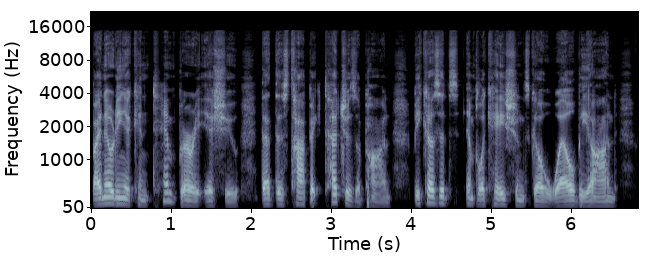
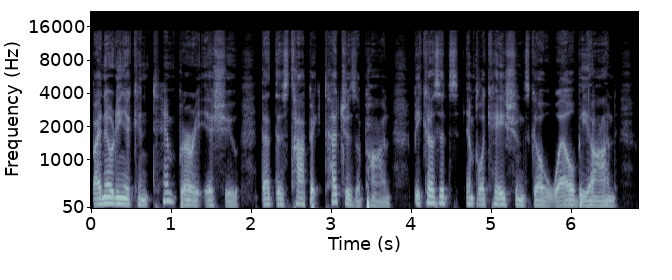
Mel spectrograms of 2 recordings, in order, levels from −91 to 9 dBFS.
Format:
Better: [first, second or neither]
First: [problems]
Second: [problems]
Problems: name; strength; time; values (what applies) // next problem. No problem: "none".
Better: second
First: thin; somewhat; fading below 450 Hz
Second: none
